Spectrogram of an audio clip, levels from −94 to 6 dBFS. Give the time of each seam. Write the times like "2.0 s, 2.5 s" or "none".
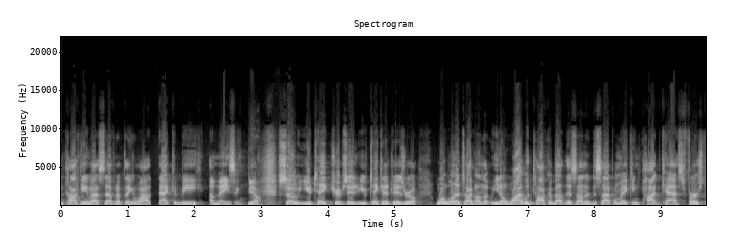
1.3 s, 4.9 s, 5.8 s, 6.2 s, 7.0 s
